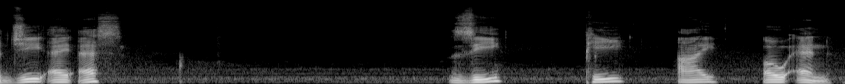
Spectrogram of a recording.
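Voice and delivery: slow, letter by letter; spelling it out. Shown as a demonstration. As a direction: spell each letter with pauses. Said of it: "How do you spell that".

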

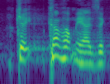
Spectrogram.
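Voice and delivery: ordinary delivery

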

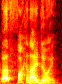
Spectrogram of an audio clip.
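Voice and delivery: a touch of retold anger; indignant. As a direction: re-enact baffled irritation, pitch lifted. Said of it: "It made me angry".

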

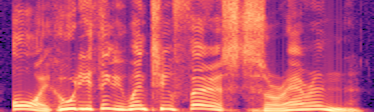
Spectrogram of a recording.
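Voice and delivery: high, indignant fake English retort; Henry the eighth, bad English accent. King retorts to Aaron, in a bad English accent. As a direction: protest in a hammy English accent. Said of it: "it's a very bad English accent".

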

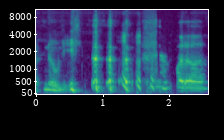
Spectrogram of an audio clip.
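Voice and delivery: no need said through a chuckle; laughing. Real, not acted. Husband laughing at the joke about his wife. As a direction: repeat it laughing.

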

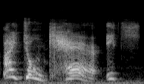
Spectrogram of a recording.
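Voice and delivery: high, loud, exasperated shouting; frantic, incredulous yell; furious outburst. Acted. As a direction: explode in disbelief, pitch leaping up. Acted quarrel, cutting off objection.

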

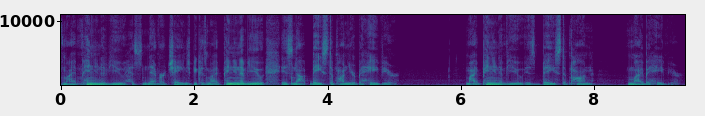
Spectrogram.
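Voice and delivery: low, soft reassurance; a hint of tender God. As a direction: speak as a gentle father. Voicing God to listener.

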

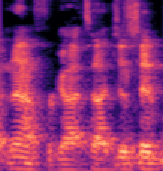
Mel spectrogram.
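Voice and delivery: usual speaking voice

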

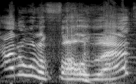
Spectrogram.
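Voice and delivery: buddy quoted, laughing; laughing quote. Retold or imitated. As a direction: giggle out the buddy's reluctant remark. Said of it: "he's like".

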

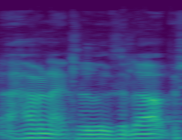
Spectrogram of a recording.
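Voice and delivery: normal talking voice

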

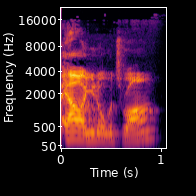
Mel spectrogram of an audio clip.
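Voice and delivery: ordinary delivery

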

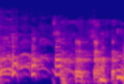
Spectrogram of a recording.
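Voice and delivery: a sudden high-pitched laugh. Real, not acted. Cohost laughs at his Simon Pegg joke, high laugh. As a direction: laugh at your own joke.

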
